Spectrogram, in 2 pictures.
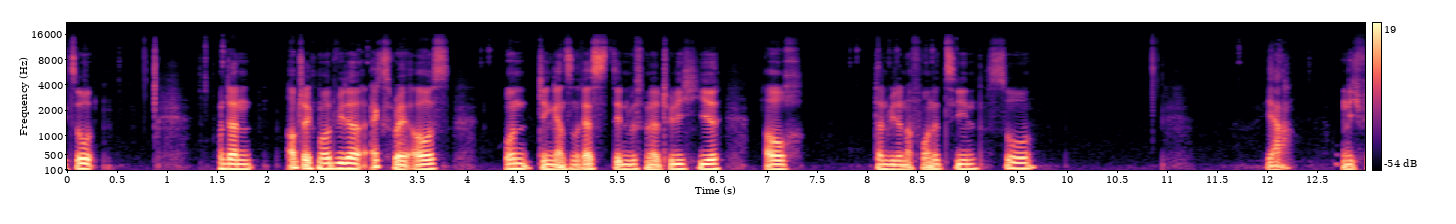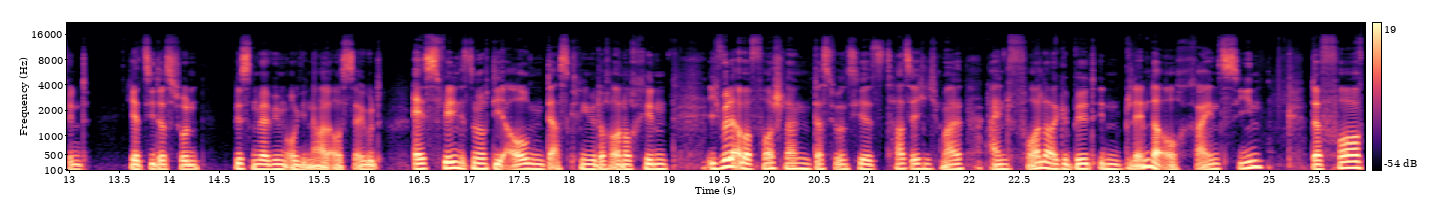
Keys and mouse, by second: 0.0 middle click, 1.4 Tab, 2.9 click, 4.1 click, 4.9 shift+click, 5.4 shift+click, 7.8 click, 8.2 shift+click, 8.6 shift+drag, 9.2-11.7 drag, 12.0 click, 12.4-13.6 middle drag, 14.0-14.8 middle drag, 15.3 middle drag, 24.6 KP_1.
